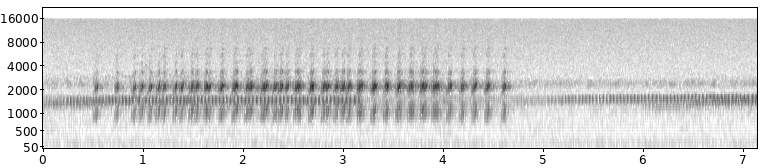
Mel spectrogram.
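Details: Tree frogs singing in a pond on an April night in north-east Italy: a rapid run of harsh pulsed croaks, about four per second, building for several seconds then stopping, over a steady high trilling of mole crickets.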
